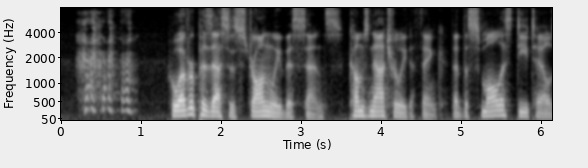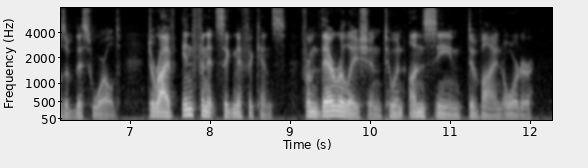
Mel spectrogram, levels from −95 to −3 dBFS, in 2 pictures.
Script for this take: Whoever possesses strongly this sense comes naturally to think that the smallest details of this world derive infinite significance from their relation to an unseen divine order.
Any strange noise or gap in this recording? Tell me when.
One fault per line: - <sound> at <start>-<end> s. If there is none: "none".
- laugh at 0.2-1.0 s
